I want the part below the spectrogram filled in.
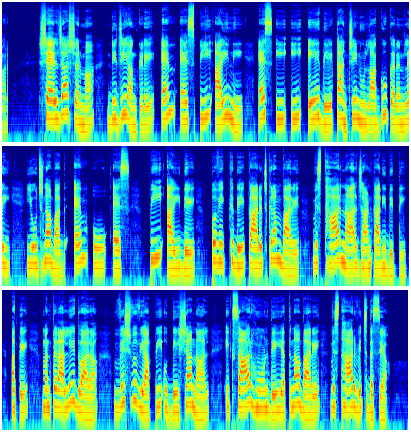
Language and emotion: Punjabi, neutral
